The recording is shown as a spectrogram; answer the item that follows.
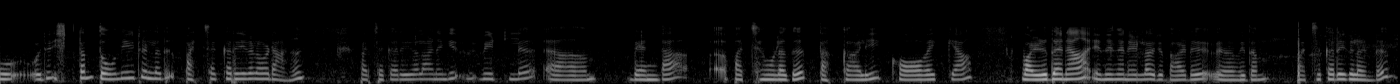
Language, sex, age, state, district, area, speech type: Malayalam, female, 18-30, Kerala, Malappuram, rural, spontaneous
